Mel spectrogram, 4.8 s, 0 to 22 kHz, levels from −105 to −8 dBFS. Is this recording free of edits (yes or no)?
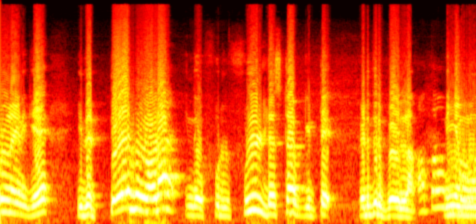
yes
